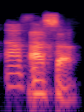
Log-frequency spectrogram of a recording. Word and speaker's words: Asa: Asa. We're calling her Asa. Yeah, Asa. Yeah, Asa. I wrote it down phonetically.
